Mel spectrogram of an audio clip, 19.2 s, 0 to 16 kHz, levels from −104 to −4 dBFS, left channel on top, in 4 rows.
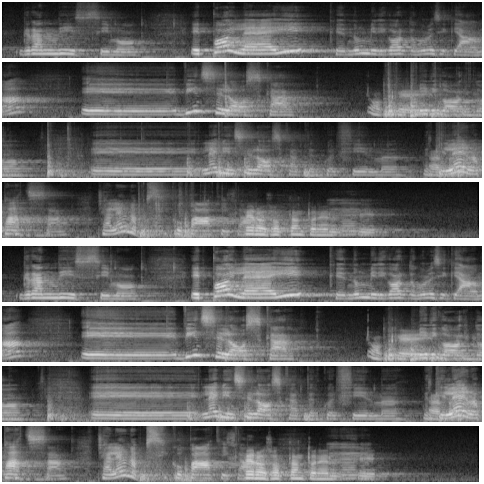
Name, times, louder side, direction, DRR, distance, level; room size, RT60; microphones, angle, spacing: voice 1, 0.2-5.1 5.6-7.8 8.9-9.9 10.1-17.0 17.7-18.1, right 3 dB, 35° right, 0.7 m, -31 dB
Thump thud, 7.0-7.2 8.6-9.7 10.1-11.1 11.5-12.9 13.5-13.7 14.0-14.3 15.8-16.8, left 1 dB, 55° left, 1.8 m, -39 dB
voice 2, 8.5-9.1 13.9-14.2 16.8-18.1, right 3 dB, 85° right, 0.9 m, -30 dB
27.5 x 17.5 x 6.7 m
head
